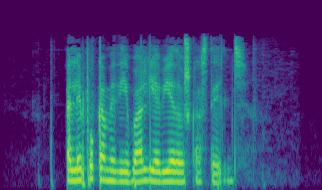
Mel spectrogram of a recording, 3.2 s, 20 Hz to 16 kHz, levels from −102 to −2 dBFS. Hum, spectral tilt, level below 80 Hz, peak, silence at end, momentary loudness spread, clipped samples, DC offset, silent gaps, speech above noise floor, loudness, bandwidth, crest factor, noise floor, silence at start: none; -5 dB/octave; -56 dBFS; -2 dBFS; 0.8 s; 12 LU; under 0.1%; under 0.1%; none; 55 dB; -17 LUFS; 8 kHz; 16 dB; -71 dBFS; 0.65 s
